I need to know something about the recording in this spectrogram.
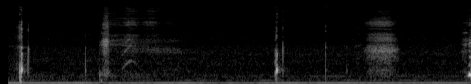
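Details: Baby boy's hiccups: two sharp, brief hiccup sounds about two and a half seconds apart over faint room hum.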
